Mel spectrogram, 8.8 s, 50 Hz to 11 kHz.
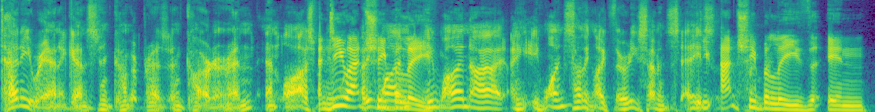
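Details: Spasmodic dysphonia (he calls it spasmodic dystonia) in an adult man: neurological, onset at 42 after a 1996 injury, vocal cords tighten constantly, not a tissue injury; Kyoto surgery about eight months earlier improved reliability; now on alternative therapies.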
